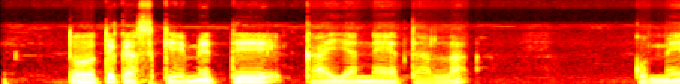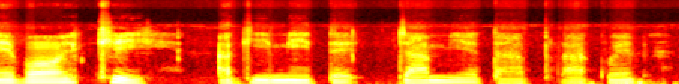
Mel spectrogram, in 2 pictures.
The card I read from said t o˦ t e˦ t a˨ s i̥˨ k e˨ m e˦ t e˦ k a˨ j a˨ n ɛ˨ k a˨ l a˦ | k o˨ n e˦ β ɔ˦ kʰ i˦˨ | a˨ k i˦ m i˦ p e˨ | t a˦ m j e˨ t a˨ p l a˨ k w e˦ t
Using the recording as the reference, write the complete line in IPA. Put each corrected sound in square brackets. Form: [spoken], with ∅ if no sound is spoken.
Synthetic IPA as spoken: t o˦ t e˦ [k] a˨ s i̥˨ k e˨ m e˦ t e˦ k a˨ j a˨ n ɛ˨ [t] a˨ l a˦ | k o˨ [m] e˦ β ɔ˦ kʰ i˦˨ | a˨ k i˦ m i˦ [t] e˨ | [t͡ʃ] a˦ m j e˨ t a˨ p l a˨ k w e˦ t

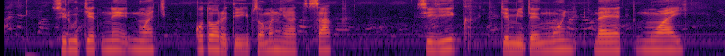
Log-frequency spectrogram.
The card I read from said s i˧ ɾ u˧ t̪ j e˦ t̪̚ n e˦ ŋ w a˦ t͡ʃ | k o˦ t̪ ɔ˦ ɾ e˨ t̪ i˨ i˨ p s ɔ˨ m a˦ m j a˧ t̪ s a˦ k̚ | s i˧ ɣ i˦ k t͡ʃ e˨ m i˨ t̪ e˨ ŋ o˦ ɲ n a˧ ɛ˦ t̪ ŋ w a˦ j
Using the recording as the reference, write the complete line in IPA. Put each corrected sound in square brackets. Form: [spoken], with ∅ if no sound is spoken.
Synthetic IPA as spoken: s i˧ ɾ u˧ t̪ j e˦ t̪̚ n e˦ [n] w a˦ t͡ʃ | k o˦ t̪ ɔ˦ ɾ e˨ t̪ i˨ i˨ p s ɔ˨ m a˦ [n] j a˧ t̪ s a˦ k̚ | s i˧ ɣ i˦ k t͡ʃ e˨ m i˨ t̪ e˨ ŋ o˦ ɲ n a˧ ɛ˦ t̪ ŋ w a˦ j

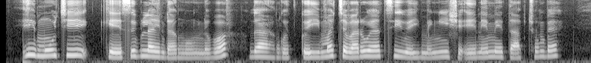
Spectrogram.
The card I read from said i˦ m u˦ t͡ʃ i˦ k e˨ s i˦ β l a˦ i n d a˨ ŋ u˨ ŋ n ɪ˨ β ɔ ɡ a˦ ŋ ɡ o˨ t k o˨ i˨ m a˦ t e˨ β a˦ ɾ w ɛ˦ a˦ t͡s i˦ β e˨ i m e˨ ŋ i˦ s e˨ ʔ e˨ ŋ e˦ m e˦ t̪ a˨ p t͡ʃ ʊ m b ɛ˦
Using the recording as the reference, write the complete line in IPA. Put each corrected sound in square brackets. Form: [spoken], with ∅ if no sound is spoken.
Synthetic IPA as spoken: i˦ m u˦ t͡ʃ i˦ k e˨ s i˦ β l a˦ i n d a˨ ŋ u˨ ŋ n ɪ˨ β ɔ ɡ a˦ ŋ ɡ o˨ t k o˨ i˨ m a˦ [t͡ʃ] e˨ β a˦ ɾ w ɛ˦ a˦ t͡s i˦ [w] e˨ i m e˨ ŋ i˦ [ʃ] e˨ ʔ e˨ [n] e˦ m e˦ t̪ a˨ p t͡ʃ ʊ m b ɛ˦

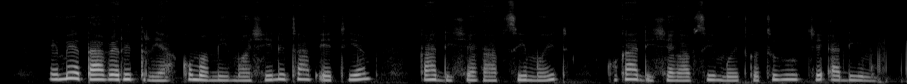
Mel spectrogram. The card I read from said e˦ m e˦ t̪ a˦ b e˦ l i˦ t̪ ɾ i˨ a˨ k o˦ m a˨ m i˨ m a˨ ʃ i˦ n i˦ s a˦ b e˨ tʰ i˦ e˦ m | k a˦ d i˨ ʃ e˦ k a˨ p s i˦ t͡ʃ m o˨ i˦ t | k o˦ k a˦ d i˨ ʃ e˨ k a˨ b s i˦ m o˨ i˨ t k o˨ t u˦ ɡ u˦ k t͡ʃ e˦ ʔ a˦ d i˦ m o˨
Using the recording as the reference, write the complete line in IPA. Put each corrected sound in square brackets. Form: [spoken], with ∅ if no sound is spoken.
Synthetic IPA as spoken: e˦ m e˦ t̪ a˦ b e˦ [ɾ] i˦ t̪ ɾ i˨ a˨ k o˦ m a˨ m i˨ m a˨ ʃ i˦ n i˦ [t] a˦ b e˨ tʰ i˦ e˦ m | k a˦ d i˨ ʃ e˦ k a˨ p s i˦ [∅] m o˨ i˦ t | k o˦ k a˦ d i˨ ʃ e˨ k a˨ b s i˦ m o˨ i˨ t k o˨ t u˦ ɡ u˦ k t͡ʃ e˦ ʔ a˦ d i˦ m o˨

